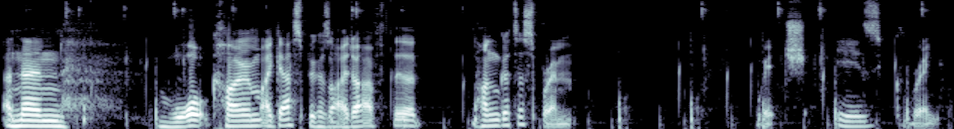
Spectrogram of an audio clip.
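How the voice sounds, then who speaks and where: A man's voice: medium pitch, fairly even intonation, slow pace, long pauses. Man rambling casually over keyboard clicks and noise. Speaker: live streamer. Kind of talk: casual chat with game commentary. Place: indoors at a computer. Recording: clear background noise, keyboard and mouse clicks.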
